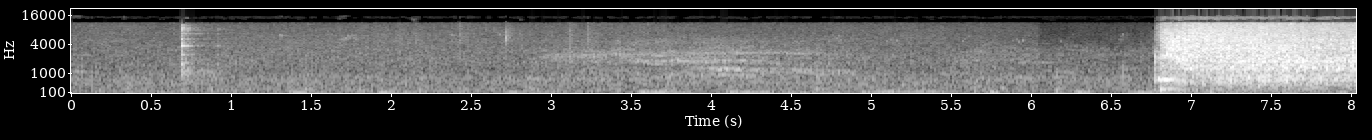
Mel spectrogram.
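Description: A quiet stretch with a single click under a second in, then about seven seconds in a loud frying sizzle starts all at once: chilies, shallots, garlic and tomato dropped into hot oil in a wok for a sambal.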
